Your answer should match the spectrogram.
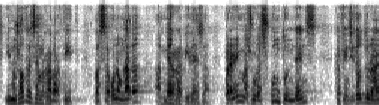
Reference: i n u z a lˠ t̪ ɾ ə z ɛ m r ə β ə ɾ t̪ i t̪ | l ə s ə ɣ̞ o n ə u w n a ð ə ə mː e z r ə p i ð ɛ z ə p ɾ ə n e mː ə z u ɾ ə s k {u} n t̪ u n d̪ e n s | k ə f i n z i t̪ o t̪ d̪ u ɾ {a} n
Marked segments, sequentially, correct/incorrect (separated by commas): correct, correct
